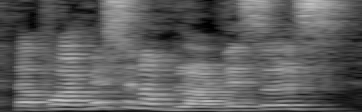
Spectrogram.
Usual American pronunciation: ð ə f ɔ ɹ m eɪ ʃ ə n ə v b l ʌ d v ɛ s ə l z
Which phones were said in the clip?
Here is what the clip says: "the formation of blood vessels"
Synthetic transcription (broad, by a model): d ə p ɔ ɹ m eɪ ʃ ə n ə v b l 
